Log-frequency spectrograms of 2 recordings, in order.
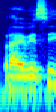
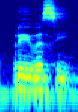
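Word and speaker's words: privacy: प्राइवेसी नहीं करते हैं प्राइवेसी कहना गलत है इस वक्त सही उच्चारण होता है परिवर्ती हां यूएस में लोग प्राइवेसी जरूर करते हैं बट इंडिया में ब्रिटिश इंग्लिश चलता है हम इंडिया में ब्रिटिश इंग्लिश बोलते हैं इसलिए ब्रिटिश इंग्लिश में ही इसका उच्चारण करना सही है तो ब्रिटिश इंग्लिश में इस का सही उच्चारण होगा प्रिवसी तो आज के बाद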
